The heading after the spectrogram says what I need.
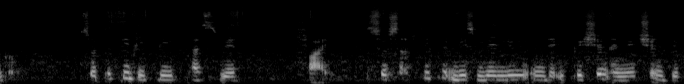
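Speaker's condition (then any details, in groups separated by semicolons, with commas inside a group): No condition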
